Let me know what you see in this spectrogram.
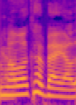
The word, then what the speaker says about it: Camila Cabello: Camila Cabello, that's how you say her name.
